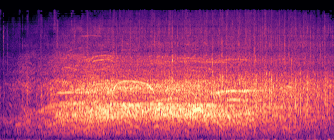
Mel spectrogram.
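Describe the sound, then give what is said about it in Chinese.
An audience bursts into applause on hearing that Jesus will come again, a dense wash of many hands clapping that swells within the first second and holds steady and loud, with a few faint cheers mixed in. “一听到耶稣再来，你们都高兴地拍手。”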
